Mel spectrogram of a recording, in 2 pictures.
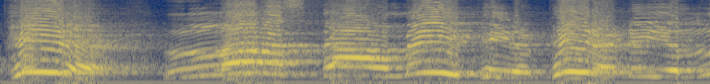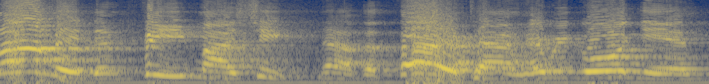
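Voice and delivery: high, shouted pulpit appeal; full-force preaching. Real, not acted. Preacher calling Peter to lean on the Lord, shouting. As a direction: cry out to the congregation with great force. Preaches, cries out Jesus's question.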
